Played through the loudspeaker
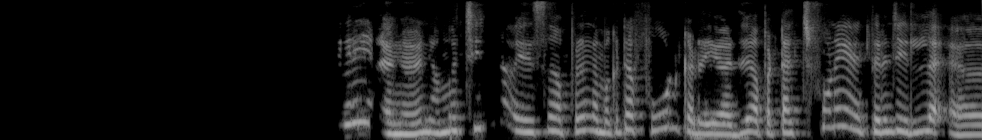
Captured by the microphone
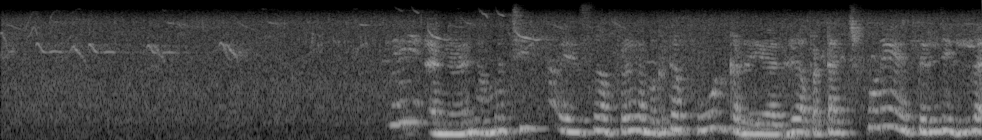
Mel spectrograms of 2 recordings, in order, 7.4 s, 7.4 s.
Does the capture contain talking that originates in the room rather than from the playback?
No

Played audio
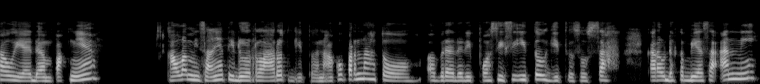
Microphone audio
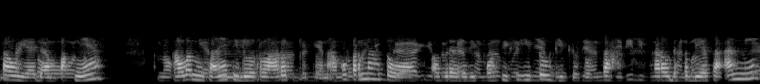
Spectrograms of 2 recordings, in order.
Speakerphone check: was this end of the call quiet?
No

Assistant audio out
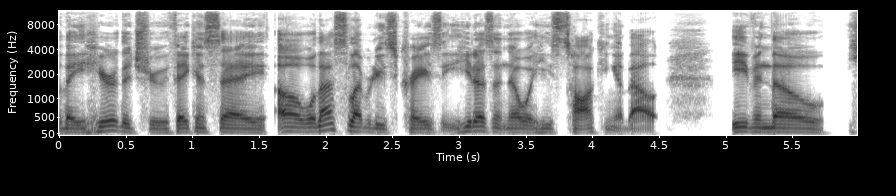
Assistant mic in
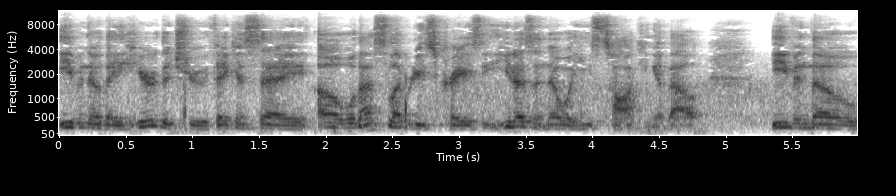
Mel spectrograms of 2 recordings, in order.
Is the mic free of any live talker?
Yes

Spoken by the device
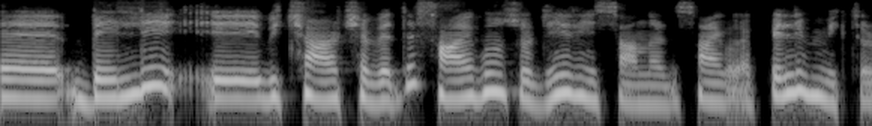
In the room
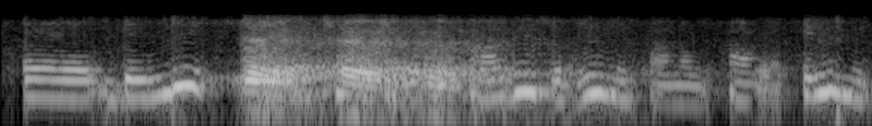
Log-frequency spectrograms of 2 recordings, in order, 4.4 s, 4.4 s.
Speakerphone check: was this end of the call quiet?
No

